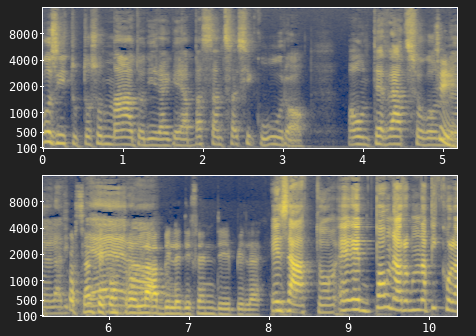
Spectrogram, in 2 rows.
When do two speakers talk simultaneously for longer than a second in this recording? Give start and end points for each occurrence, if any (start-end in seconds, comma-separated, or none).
4.8-6.7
